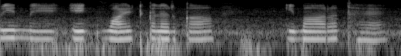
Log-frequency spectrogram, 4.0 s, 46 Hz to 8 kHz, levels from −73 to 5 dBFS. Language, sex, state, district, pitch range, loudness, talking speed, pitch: Hindi, female, Bihar, Kishanganj, 215-225 Hz, -22 LUFS, 135 wpm, 225 Hz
